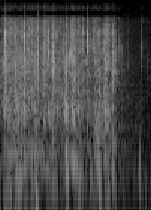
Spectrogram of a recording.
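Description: Crinkly snack bag of Sonko Pop Cool popcorn chips rustling and crackling as a hand rummages inside and pulls out a chip; the crackling stops shortly before the end.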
